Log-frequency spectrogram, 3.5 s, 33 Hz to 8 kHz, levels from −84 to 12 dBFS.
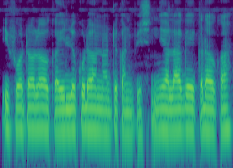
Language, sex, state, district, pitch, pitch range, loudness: Telugu, male, Andhra Pradesh, Sri Satya Sai, 115 Hz, 110-120 Hz, -14 LUFS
